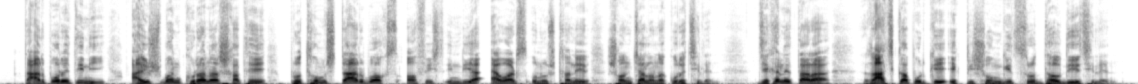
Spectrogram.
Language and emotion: Bengali, neutral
